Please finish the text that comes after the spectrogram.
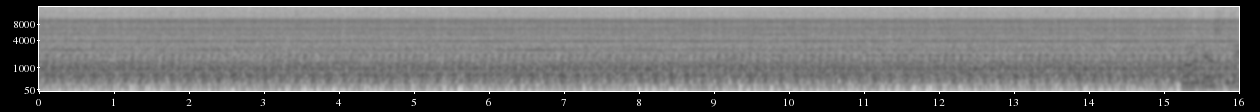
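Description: A Vevor air compressor runs steadily while filling a 3L bottle, a continuous mechanical buzz and rattle held close and loud throughout with no break.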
